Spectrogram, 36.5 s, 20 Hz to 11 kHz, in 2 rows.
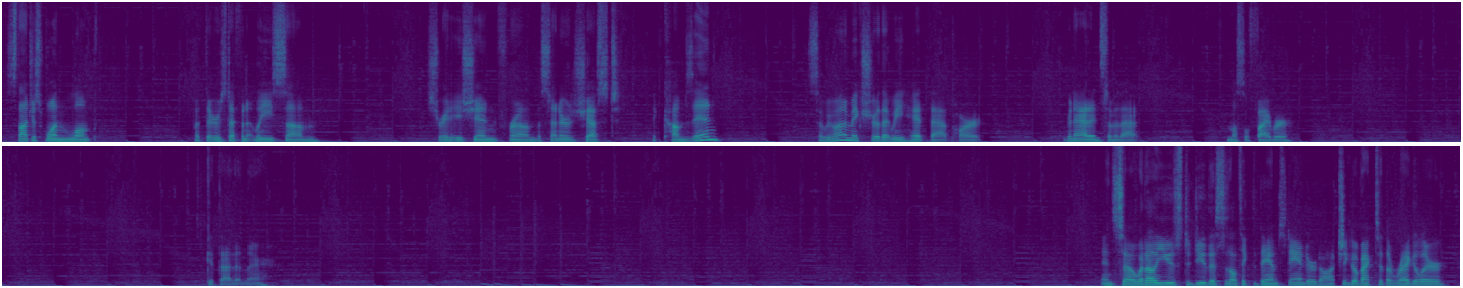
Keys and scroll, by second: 3.3 space, 12.7 s, 34.1-35.3 typing.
